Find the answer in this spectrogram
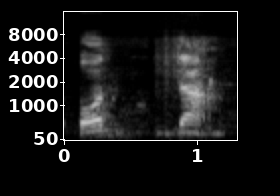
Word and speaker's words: পদ্মা: এই দ কে দুইবার উচ্চারণ করাবে। তাহলে দ কে যেহেতু উচ্চারণ করাবে তাহলে উচ্চারণটা কি হবে? পদ্দা। বুঝছেন? পদ্দা।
